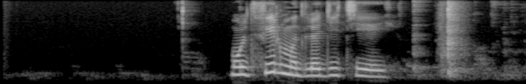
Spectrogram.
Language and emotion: Russian, neutral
